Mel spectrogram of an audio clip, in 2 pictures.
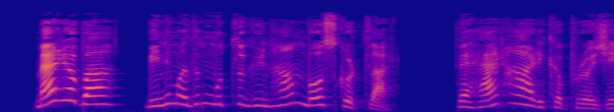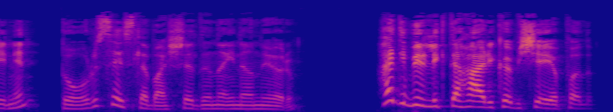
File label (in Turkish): tanıtım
